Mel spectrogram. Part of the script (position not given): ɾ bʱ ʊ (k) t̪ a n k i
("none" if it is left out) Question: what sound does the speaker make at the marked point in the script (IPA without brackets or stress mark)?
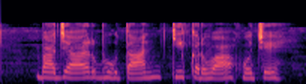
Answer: ɡ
